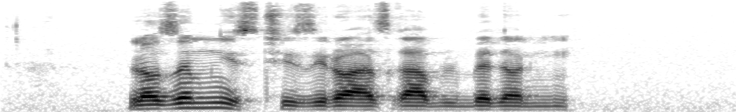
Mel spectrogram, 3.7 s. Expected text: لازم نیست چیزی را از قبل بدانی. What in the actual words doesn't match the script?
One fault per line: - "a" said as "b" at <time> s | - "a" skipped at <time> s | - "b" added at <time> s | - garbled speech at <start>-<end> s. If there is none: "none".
none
